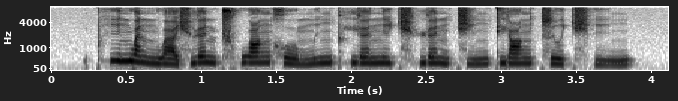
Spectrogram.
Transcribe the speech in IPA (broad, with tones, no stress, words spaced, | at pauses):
pʰi˥n̪wa˨nn̪wä˨˩ ɕɥɛ˥˩nʈ͡ʂʰwɑ˥ŋxo˨˩ʊ̯ mi˥ŋpʰjɛ˥n̪i˥˧ t͡ɕʰɥɛ˥˩nt͡ɕi˧˥ŋt̪jɑ˥ŋ t͡sɹ̩˥˩t͡ɕʰi˨˩˦ŋ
